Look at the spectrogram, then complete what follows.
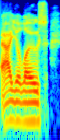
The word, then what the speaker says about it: allulose: It's allulose. Am I pronouncing that right? Or D-allulose? D stands for the chemical structure, part of the chemical structure, but allulose.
